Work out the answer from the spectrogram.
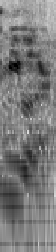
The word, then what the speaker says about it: Mueller: sorry it's don mueller it is mueller okay i never know how to pronounce that name thank you very much because billy miller i believe his last name was spelled the same way and i know you can pronounce it either way but it's mueller thank you that cubs the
